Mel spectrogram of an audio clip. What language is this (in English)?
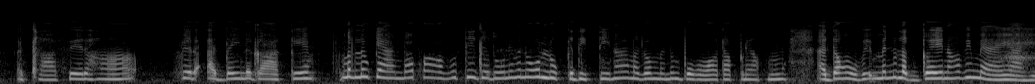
Punjabi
